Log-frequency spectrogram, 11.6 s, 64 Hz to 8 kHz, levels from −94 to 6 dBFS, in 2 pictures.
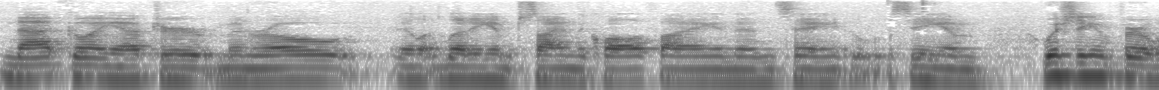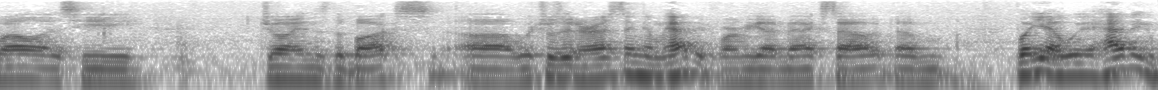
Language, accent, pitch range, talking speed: English, American, 100-130 Hz, 200 wpm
